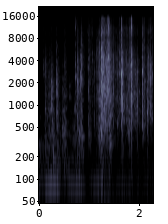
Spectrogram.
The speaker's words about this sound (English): Let's rip into it. Rip into it.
